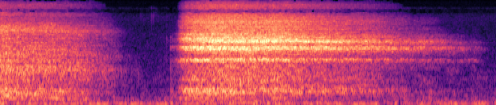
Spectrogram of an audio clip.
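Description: Slow, deep breaths during a beginner Pilates side stretch, close and audible: one long exhale, a short pause, then a strong inhale that tapers off gradually.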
